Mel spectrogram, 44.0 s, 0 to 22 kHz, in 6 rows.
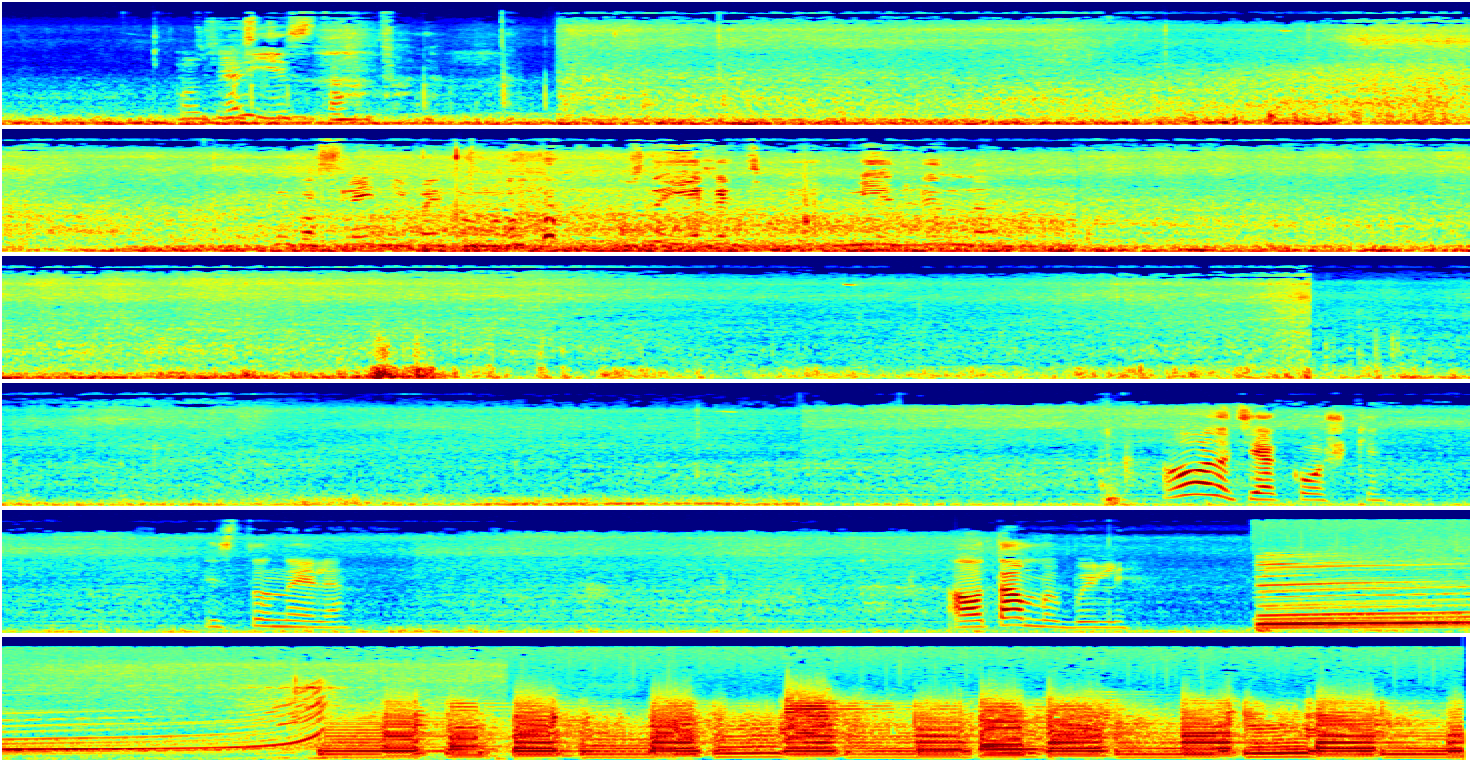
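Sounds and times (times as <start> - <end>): car engine and road rumble: 0.0 - 44.0.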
